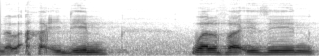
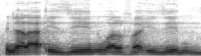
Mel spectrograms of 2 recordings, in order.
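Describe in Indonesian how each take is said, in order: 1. Huruf tengah pada 'aidin' bunyinya D. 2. Huruf tengah pada 'aidin' bunyinya Z.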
